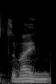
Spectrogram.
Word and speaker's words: demesne: This guy here with his domain Smearmun, Demesne, it's Domain is how you pronounce it, has done an actually pretty good job.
